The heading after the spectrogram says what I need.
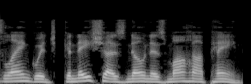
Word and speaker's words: Maha Peinne: In the Burmese language, Ganesha is known as Maha Pain, pronounced Ma Pene, derived from Pali Maha Winayaka.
